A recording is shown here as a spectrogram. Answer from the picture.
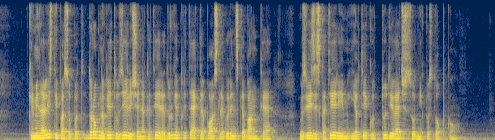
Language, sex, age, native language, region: Slovenian, male, 50-59, Slovenian, Carinthia region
